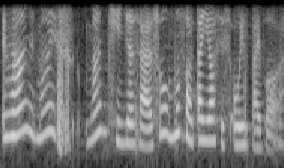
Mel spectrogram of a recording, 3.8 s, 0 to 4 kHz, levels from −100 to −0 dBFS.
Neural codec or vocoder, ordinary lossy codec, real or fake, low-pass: none; none; real; 3.6 kHz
